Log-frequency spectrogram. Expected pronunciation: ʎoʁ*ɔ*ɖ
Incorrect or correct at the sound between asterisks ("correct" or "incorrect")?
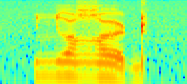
incorrect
